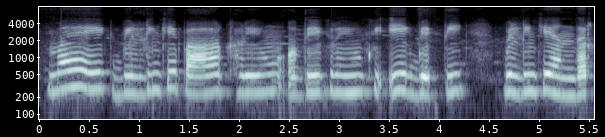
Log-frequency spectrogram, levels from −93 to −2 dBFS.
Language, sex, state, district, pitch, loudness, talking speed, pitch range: Hindi, female, Chhattisgarh, Raipur, 250 Hz, -19 LUFS, 195 wpm, 240-260 Hz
